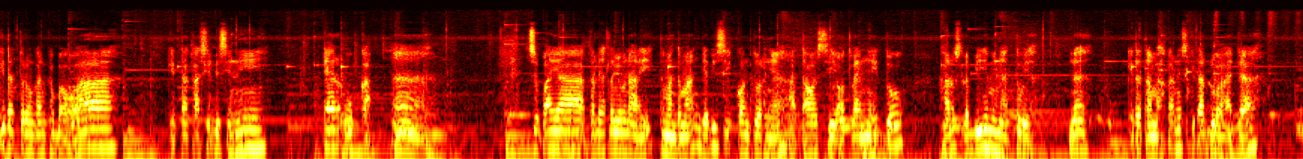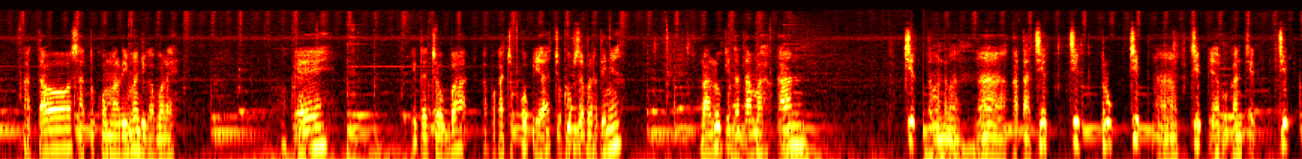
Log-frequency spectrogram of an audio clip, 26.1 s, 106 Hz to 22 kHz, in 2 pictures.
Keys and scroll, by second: 1.9 t, 3.0-6.1 typing, 13.8-16.4 typing, 18.9 z, 19.8 BackSpace, 23.6-26.0 typing.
